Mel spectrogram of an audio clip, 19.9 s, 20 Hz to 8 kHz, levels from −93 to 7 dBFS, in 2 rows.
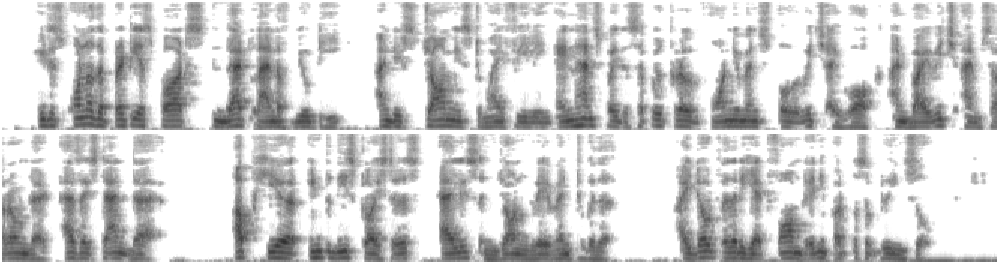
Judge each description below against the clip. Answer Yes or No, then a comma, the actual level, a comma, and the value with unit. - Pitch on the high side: No, low, 115 Hz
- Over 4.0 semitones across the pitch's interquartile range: No, average, 2.8 semitones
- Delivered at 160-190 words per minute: Yes, average, 180 wpm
